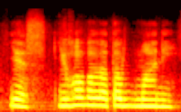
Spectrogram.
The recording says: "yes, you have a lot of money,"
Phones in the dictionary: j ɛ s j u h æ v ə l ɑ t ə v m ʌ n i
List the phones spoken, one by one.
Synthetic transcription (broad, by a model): j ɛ s j u h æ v ə l ɑ t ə b m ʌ n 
